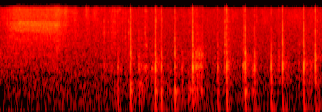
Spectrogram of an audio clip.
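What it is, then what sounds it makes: Cardboard box. A large corrugated cardboard box is closed over packing peanuts, giving a soft, bright rustle at first. Long dark nails then tap on the folded cardboard flaps, making a quick series of sharp, dry clicks with a slight hollow ring.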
